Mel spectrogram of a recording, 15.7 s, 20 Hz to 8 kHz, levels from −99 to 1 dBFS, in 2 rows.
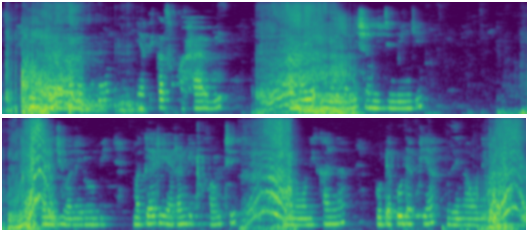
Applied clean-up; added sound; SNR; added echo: classical method WPE with log-MMSE.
